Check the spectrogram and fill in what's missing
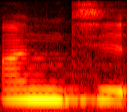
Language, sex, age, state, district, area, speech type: Malayalam, female, 18-30, Kerala, Malappuram, rural, read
